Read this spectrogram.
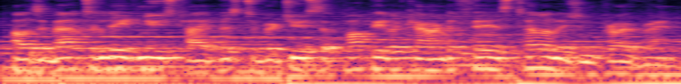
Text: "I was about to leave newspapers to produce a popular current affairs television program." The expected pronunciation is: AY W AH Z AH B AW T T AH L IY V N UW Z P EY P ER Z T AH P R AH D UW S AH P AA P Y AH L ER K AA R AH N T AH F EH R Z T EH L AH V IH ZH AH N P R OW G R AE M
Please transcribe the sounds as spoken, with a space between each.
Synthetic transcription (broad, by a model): AY W AH Z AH B AW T T AH L IY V N UW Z P EY P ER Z T AH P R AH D UW S AH P AA P Y L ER K AA R AH N T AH F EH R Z T EH L AH V IH ZH AH N P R OW G R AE M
